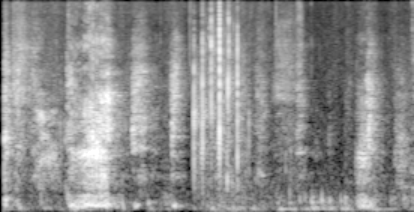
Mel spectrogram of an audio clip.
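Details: Three dogs, a Malinois, an Akita and a Corgi, wrestling in their daily morning play; a low, rough growl swells near one second, followed by a run of sharp clicking scuffles and softer snorting growls.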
